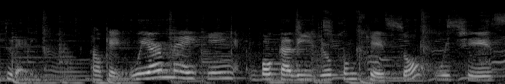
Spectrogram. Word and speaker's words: bocadillo con queso: Okay, we are making bocadillo con queso, which is like caramel guava With cheese.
